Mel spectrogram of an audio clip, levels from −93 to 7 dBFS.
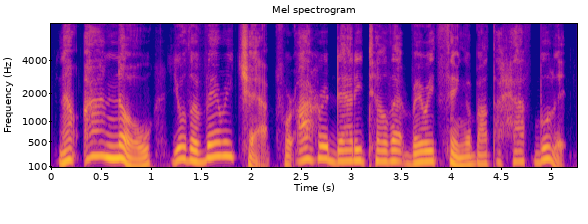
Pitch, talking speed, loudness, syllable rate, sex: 165 Hz, 215 wpm, -17 LUFS, 5.2 syllables/s, male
